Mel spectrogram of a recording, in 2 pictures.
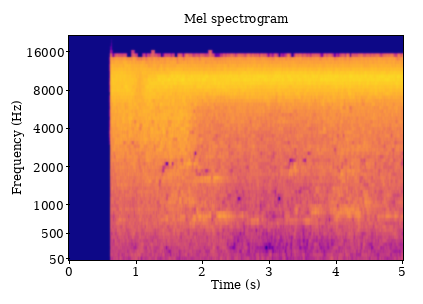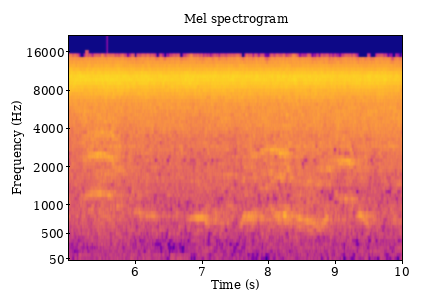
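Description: Waterfall rushing in a steady, loud hiss of falling water and spray, with faint voices of a crowd calling out behind it.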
